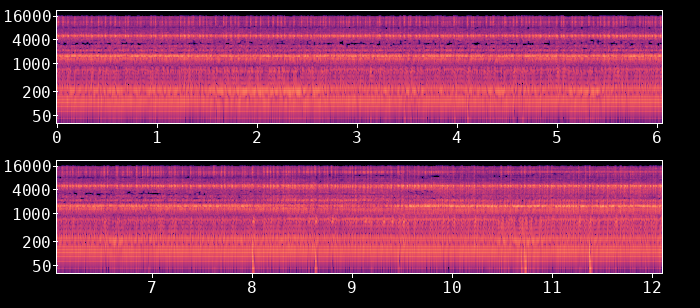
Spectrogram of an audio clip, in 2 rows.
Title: SH .21 Nitro engine running rich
